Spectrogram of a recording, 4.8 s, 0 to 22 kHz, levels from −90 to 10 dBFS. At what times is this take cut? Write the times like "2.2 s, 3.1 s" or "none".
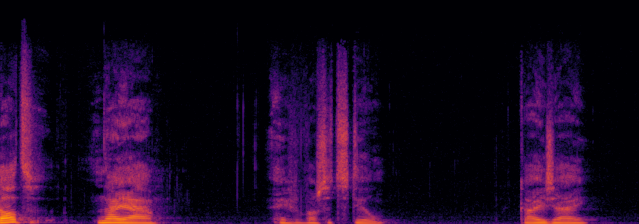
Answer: none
